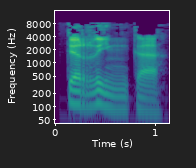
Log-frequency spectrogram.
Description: [ terr &j ka ]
